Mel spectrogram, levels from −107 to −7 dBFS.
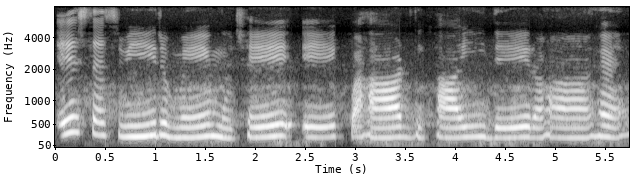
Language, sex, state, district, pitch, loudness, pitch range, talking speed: Hindi, female, Madhya Pradesh, Katni, 225 Hz, -15 LUFS, 215-240 Hz, 105 wpm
